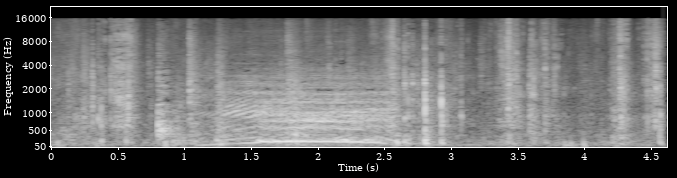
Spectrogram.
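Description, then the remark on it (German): Cows crunch and chew feed from all corners of a barn, with irregular crackling bites throughout and one long low moo rising through the middle. “Die Geräuschkulisse gibt Wöllert recht. Genüssliches Malmen aus allen Ecken.”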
